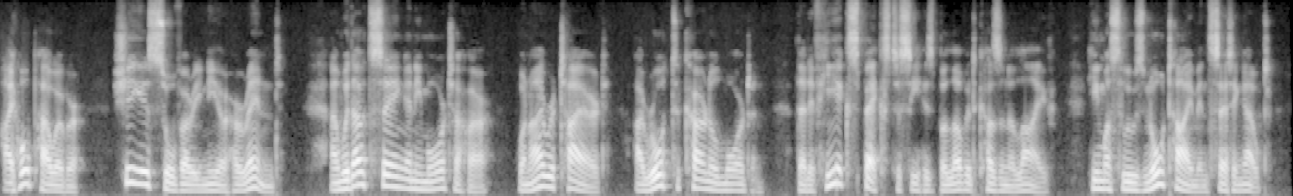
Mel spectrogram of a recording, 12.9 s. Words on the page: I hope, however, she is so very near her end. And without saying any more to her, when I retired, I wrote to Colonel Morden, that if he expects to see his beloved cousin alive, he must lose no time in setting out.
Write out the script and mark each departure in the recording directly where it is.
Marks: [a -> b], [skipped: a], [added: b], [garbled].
I hope, however, she is so very near her end. And without saying any more to her, when I retired, I wrote to Colonel Morden, that if he expects to see his beloved cousin alive, he must lose no time in setting out.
